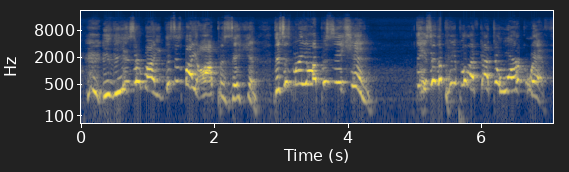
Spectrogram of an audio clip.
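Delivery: high-pitched exasperated rant with laughter; rising into incredulous, high insistence; wound-up, laughing disbelief. Real, not acted.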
